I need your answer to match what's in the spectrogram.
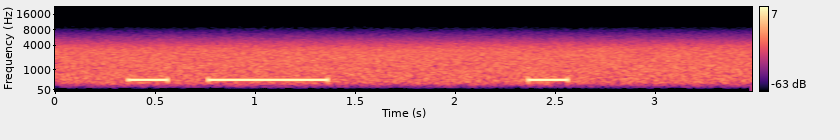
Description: Telephone call progress tone (pulsed, as in Italy), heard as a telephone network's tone, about 420 Hz, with phone line noise. Dial tone.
